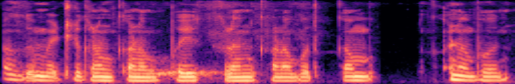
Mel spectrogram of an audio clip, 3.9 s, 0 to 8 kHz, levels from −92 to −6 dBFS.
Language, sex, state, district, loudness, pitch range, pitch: Kannada, male, Karnataka, Koppal, -16 LUFS, 130-145 Hz, 135 Hz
